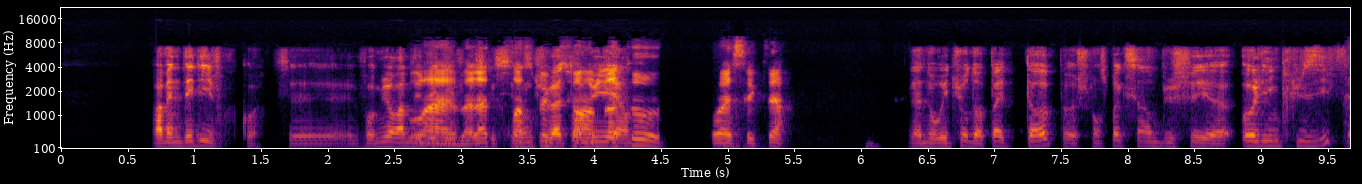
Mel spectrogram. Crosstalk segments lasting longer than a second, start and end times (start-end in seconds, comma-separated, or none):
2.6-4.3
